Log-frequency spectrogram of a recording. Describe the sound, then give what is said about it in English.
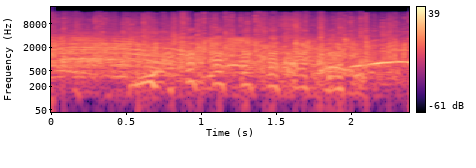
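Audience applause and cheering break out together, a dense, continuous wash of clapping with whoops and shouted voices running through the whole stretch. “And the crowd goes fucking crazy.”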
